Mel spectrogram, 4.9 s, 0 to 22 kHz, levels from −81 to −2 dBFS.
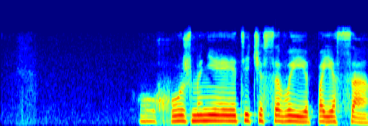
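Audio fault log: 3.67–4.51 s, scattered short gaps: about seven small holes open across this stretch, each no longer than roughly 15 ms and together only about 50 ms, some 7 percent of the span. The receiver covers each one by stretching the last bit of sound forward, so nothing drops out; instead the speech picks up brief ticks, smears and hiccups, heard over the call codec's coding noise and its upper band edge near 8 kHz.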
